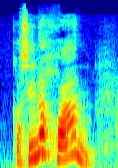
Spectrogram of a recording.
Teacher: So to form a question, the first way of doing it is by switching the verb and the subject and adding that little bit of rising intonation at the end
